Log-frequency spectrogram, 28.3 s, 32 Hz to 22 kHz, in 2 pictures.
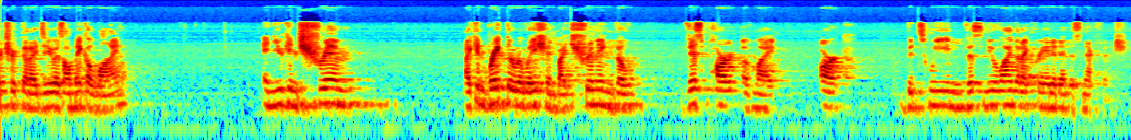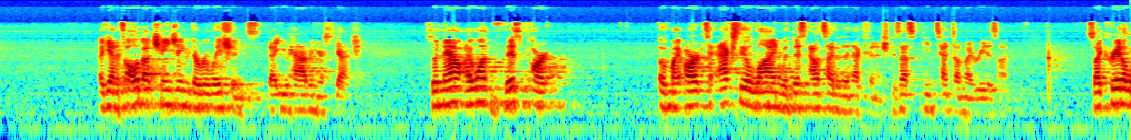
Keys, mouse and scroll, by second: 0.8 l, 2.8 Escape, 3.5 t, 4.9-5.7 scroll down 1, 13.9 click, 15.4 Escape, 16.1 click, 16.9 Delete, 18.0-19.6 scroll up 1, 19.6-21.2 drag, 21.2-21.8 scroll down 1, 21.8 click, 22.3 l, 23.5 click, 26.2 Escape, 28.0 click.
